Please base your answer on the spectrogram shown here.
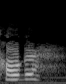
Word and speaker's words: Holger: Is it pronounced Holger? Holger Carlson, is that the way? Well, that's about as close as you can come in English, yes.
